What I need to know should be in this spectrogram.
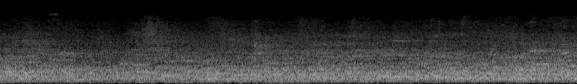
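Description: Footsteps shuffle across a hard floor in an echoing hall.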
